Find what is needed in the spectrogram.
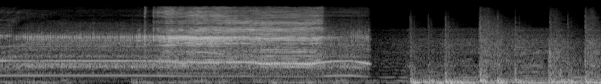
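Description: Cordless angle grinder running with a steady whine, then digging into the edge of a steel pipe bevel about a second and a half in: a loud harsh grind as the motor's pitch sags under the load, a beginner's mistake that gouges the bevel. The grinder cuts off suddenly near the middle, and guitar-strummed background music follows.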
